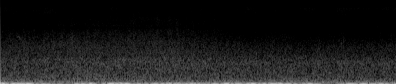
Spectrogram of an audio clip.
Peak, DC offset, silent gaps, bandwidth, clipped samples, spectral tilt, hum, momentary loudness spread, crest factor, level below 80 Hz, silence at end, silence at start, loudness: -14 dBFS; under 0.1%; none; 15 kHz; under 0.1%; -5.5 dB/octave; none; 3 LU; 12 dB; -34 dBFS; 0 s; 0 s; -42 LUFS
